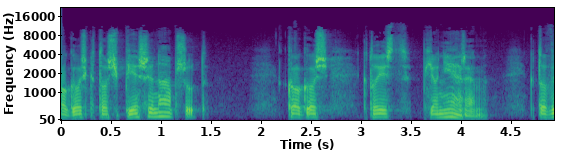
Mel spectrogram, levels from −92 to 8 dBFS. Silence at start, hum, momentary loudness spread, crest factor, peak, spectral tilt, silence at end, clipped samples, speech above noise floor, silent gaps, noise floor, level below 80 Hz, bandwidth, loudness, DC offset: 0 s; none; 14 LU; 16 dB; -2 dBFS; -4 dB/octave; 0 s; under 0.1%; 34 dB; none; -51 dBFS; -58 dBFS; 12 kHz; -16 LUFS; under 0.1%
